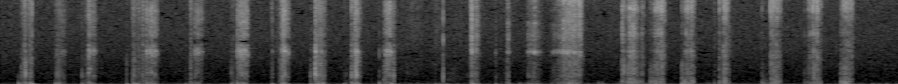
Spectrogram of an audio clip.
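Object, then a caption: Dried gourd shell half scraped with a wooden pick. The inside of a small, empty, hollow dried gourd shell half is scraped with a wooden toothpick in a quick series of about two dozen short strokes. Each stroke gives a dry, scratchy rasp with a low hollow body and a faint bright edge, and it stops dead with no ring.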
